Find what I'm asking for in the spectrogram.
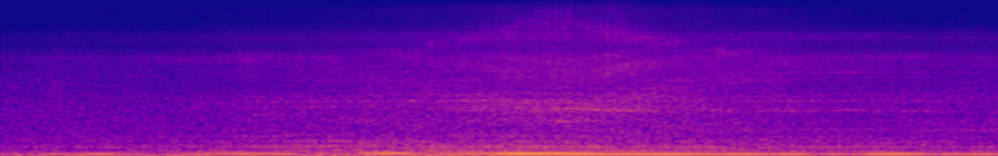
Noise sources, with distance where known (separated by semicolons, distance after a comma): engine of unclear size, near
